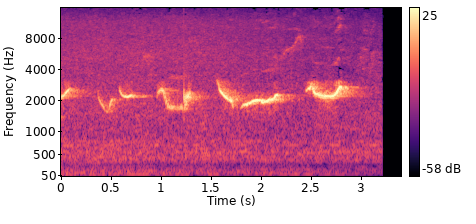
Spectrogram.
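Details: Rufous-bellied thrush (Turdus rufiventris), Ilha do Governador, Brazil, January 2013, singing melodious whistled phrases: short slurred notes followed by a downward sweep into a sustained whistle and a final rising-falling note, with no other sounds of note.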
